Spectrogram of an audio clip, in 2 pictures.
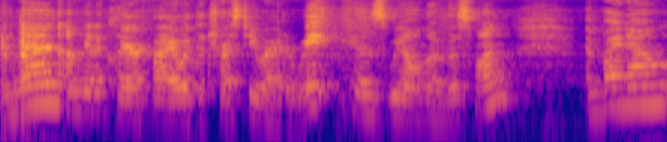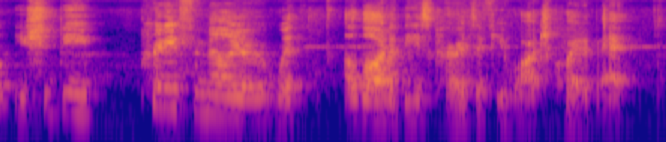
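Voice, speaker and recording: Amid noticeable background noise, a woman of medium pitch talks at a fairly quick pace with very wide pitch swings. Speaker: tarot reader. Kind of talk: tarot reading video. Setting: at home. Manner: casual, chatty.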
